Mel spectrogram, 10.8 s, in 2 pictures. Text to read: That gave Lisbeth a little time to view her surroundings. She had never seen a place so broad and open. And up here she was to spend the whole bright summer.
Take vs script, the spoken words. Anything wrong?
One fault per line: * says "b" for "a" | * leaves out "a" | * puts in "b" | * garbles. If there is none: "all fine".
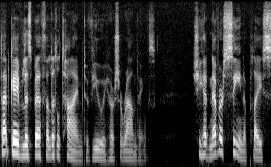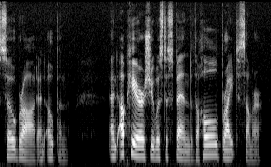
all fine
